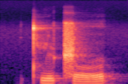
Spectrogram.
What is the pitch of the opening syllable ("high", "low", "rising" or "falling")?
rising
